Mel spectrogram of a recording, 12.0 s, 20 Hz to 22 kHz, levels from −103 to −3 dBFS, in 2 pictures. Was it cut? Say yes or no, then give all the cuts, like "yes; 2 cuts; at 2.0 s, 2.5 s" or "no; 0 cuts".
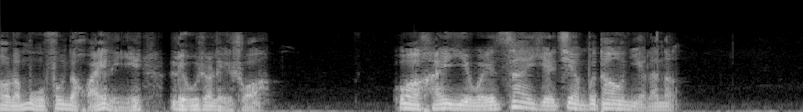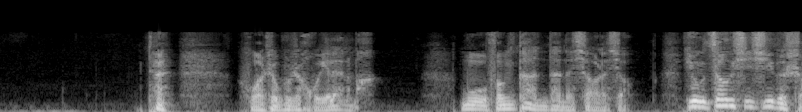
no; 0 cuts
